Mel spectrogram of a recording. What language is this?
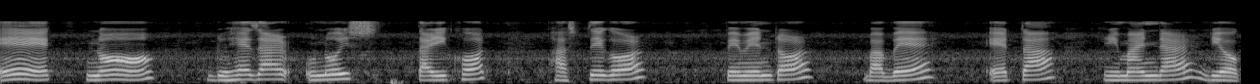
Assamese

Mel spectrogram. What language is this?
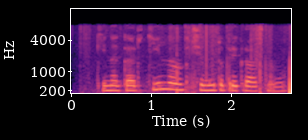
Russian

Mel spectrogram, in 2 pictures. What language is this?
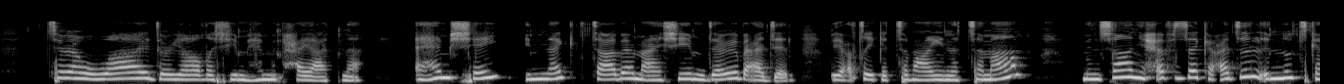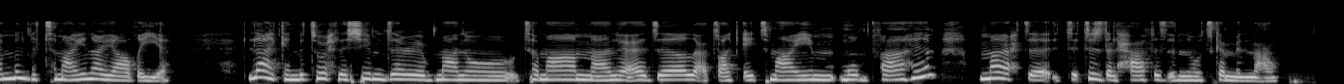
Gulf Arabic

